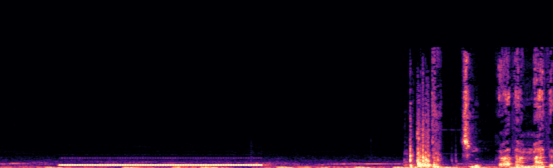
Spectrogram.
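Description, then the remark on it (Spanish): A steady telephone line tone hums for about two seconds, then a shorter higher beep follows, ending in loud clattering handset noises over a low background murmur, as a call is placed to the police from in front of a cantina in Chiconautla, State of Mexico. “Pinches teléfonos de mierda.”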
